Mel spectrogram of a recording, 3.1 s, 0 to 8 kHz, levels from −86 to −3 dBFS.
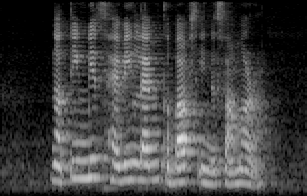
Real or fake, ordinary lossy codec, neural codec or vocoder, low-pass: real; none; none; none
